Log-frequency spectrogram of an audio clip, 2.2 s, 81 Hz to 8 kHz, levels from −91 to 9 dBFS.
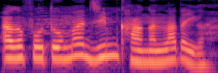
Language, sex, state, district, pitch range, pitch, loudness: Wancho, female, Arunachal Pradesh, Longding, 180-215 Hz, 205 Hz, -18 LUFS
